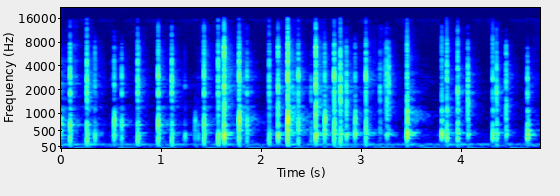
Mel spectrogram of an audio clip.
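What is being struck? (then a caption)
Plastic shampoo bottle. A medium-size white plastic Pantene shampoo bottle, hollow and appearing to hold shampoo, is held in both hands and tapped and handled with long acrylic nails. About 29 quick, dry, clicky taps come in an uneven rhythm, each dying away almost at once, with a bright edge and a faint steady low hum underneath.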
